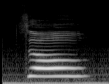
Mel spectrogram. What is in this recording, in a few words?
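"zou1", Mandarin Chinese syllable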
